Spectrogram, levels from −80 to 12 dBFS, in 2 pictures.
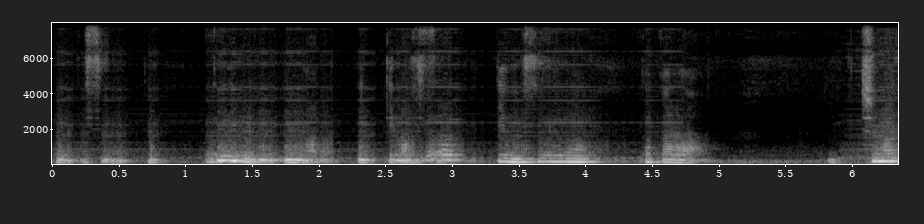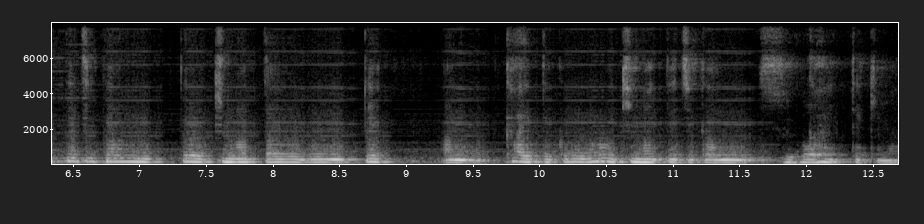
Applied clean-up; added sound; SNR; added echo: neural separator model SepFormer DNS4.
